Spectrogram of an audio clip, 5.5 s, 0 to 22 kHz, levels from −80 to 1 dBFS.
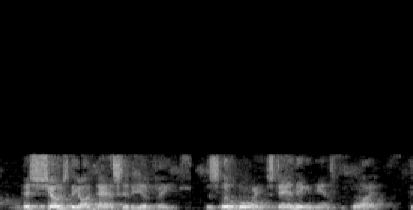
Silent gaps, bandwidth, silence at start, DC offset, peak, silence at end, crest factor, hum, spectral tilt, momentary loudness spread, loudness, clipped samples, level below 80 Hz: none; 6 kHz; 0.3 s; under 0.1%; 0 dBFS; 0 s; 16 dB; none; -5.5 dB/octave; 18 LU; -16 LUFS; under 0.1%; -54 dBFS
